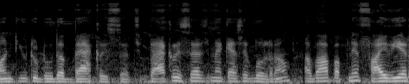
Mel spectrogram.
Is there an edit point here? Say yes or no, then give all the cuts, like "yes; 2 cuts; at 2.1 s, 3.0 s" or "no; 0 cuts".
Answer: yes; 1 cut; at 3.0 s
